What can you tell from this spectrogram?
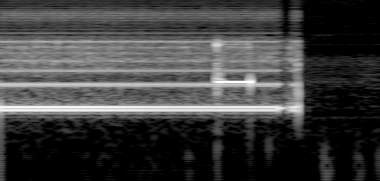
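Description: A telephone redials: a steady two-note electronic phone tone holds for nearly two seconds, a brief louder keypad beep cuts in near the end, then it stops abruptly into silence.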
